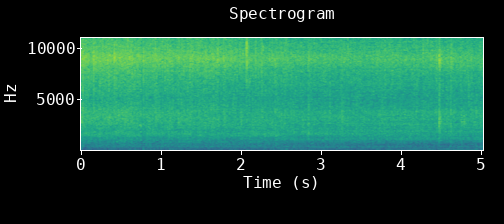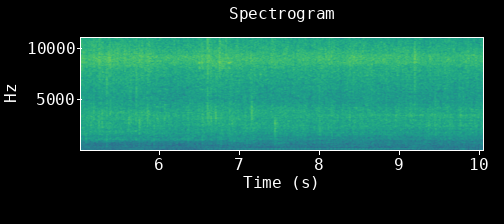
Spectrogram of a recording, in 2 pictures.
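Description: Rice and split lentils sizzling steadily as they fry in a steel wok, with a metal spatula clicking against the pan a few times, most sharply about two and four and a half seconds in.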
